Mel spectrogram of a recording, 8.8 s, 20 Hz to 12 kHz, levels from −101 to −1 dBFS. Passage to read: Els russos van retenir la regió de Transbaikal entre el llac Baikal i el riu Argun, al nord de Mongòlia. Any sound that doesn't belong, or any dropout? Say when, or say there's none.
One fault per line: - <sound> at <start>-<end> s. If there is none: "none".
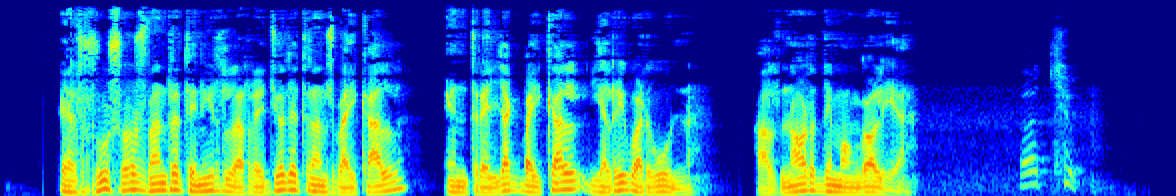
- sneeze at 7.6-8.2 s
